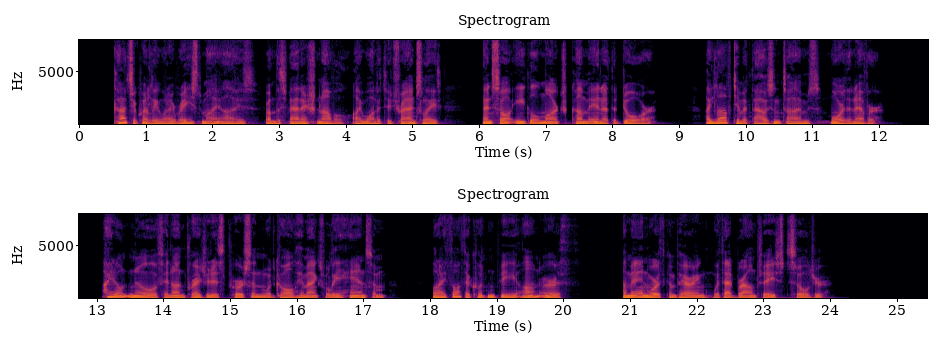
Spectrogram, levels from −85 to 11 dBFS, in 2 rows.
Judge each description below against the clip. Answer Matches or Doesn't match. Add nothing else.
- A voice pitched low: Matches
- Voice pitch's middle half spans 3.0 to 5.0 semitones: Doesn't match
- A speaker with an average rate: Matches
